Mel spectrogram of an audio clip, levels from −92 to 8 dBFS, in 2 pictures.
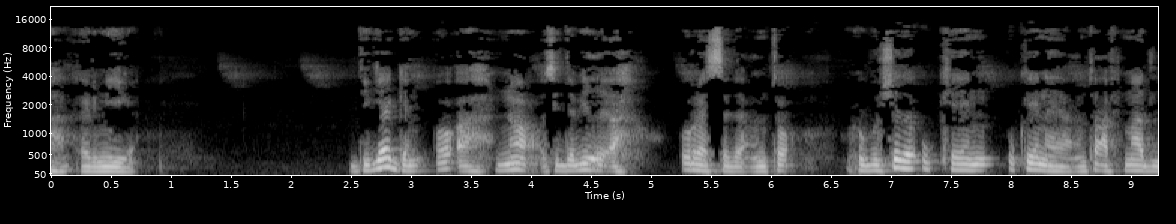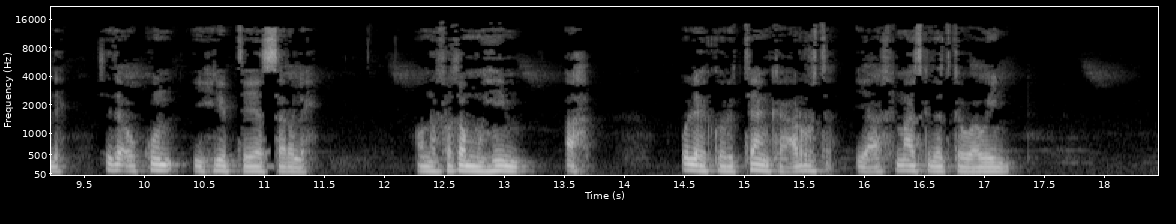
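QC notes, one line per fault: throughout: MP3 compression. The speech sounds watery and swirly, sibilants come out metallic and chirpy, and consonant attacks smear. On a spectrogram the energy stops dead at a flat ceiling near 14.9 kHz, and the weaker high-frequency detail below it breaks into patches that blink on and off from frame to frame. That fits a lossy transform codec starved of bits, likely MP3 at a low rate around 40 kbps, cutting the treble and dropping the quieter spectral lines.
10.76–10.79 and 15.0: pre-echo. A brief hiss leads each sharp attack, lasting about 22 ms in the first case and about 18 ms in the second, so the onsets sound soft rather than crisp. On a waveform a thin smear of noise rises just before each transient. On a spectrogram it shows as a broadband haze in the quiet gap ahead of the attack. The codec spread quantisation noise sized for the loud onset across the whole block, including the silence before it.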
